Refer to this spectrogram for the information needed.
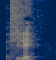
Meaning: to sharpen (to make sharp)
- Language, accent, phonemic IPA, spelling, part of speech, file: French, France, /a.fi.le/, affiler, verb, LL-Q150 (fra)-affiler.wav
